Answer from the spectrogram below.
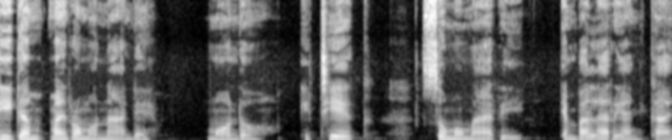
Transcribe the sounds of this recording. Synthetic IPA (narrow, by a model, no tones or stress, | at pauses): iɡamːaɾɔmɔnadɛ | mɔndɔ | itʰjek | somomaɾi | embalaɾjaɲkaɲ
